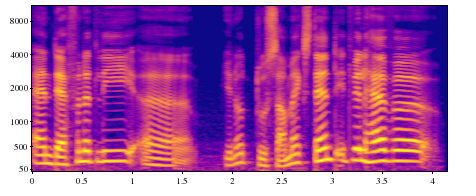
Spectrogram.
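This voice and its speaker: A man's voice: high-pitched, animated, moderate pace, a bit bright, clean tone. A man, a guest spiritual teacher explaining things patiently on a podcast, often tagging his sentences with a questioning "no?". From Netherlands.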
